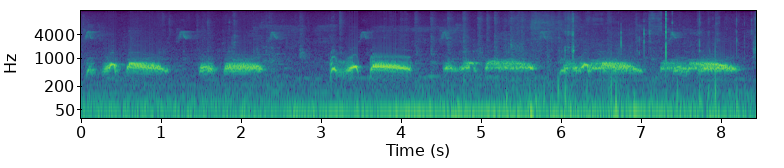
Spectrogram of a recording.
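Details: Spotted doves, two birds set side by side, perform inner-circle cooing. Steady low coos come in evenly spaced blocks, with one wavering, swelling note near the middle. Occasional faint high chirps and clicks are heard.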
